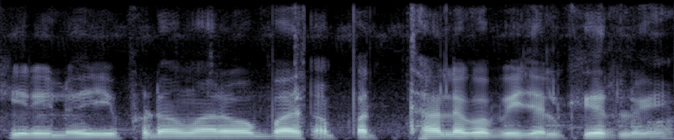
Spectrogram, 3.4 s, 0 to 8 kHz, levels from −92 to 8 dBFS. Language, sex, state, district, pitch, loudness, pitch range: Magahi, male, Bihar, Samastipur, 100 Hz, -17 LUFS, 95-105 Hz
